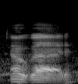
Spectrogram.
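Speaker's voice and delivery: ordinary talk, nothing marked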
